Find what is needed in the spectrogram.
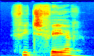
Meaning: bicycle ferry, ferry that transports cyclists (and usually also pedestrians)
- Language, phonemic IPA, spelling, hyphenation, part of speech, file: Dutch, /ˈfits.feːr/, fietsveer, fiets‧veer, noun, Nl-fietsveer.ogg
